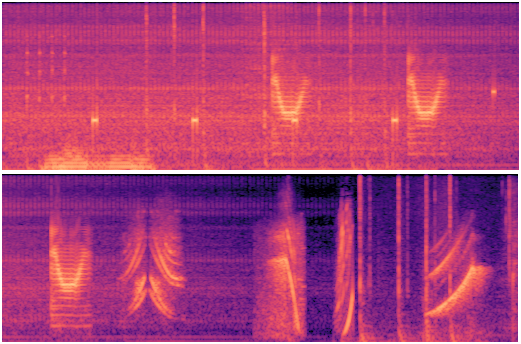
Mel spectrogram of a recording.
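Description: Animated logo intro built from cartoon sound effects: a low thud about half a second in, soft ticks about once a second, then a run of springy boings that swoop down and back up in pitch, ending in a quick rising glide.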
